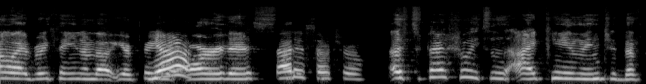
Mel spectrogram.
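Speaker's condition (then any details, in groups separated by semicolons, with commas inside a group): Spastic cerebral palsy, mixed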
